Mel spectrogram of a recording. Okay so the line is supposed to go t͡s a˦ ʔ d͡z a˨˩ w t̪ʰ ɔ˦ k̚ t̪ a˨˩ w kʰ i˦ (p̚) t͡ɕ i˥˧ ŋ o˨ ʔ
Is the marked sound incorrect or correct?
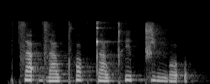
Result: correct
